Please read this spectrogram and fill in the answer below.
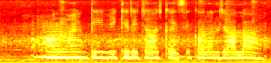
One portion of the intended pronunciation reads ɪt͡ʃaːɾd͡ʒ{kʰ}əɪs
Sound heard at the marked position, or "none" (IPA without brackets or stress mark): k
